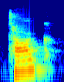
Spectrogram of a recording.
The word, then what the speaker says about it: talk: Entonces, la pronunciación es la de la segunda A, ¿va? Acuérdense que tenemos tres A's rumbo a la O. De hecho, tenemos cuatro, pero ahorita vamos a usar estas tres. Es la número dos, ¿va? Talk. Es la misma A que usamos cuando dijimos walk.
